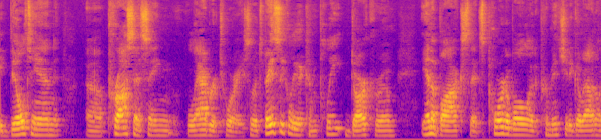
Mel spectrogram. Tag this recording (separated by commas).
Speech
